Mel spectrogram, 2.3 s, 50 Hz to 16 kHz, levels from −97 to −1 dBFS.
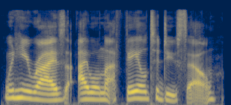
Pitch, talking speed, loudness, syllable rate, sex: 190 Hz, 260 wpm, -17 LUFS, 5.8 syllables/s, female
